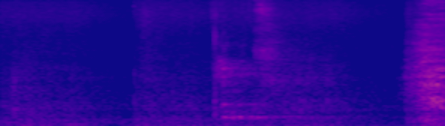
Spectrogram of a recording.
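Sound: sneeze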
